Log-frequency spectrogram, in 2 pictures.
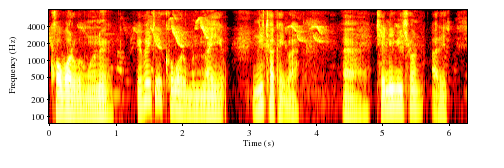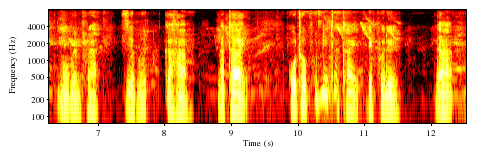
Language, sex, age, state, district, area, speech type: Bodo, male, 45-60, Assam, Chirang, rural, spontaneous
